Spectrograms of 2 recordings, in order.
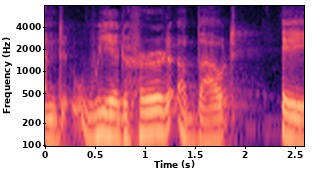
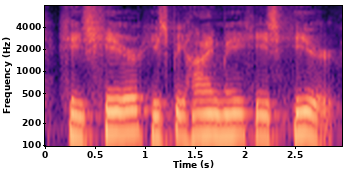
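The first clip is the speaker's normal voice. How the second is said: ordinary talk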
